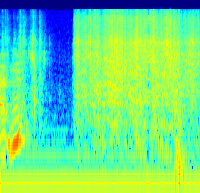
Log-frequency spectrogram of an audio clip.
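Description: Plastic packaging crinkling and rustling as it is handled and pulled out of a box. It begins about three-quarters of a second in, after a brief quiet moment, and runs on as a continuous rustle.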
